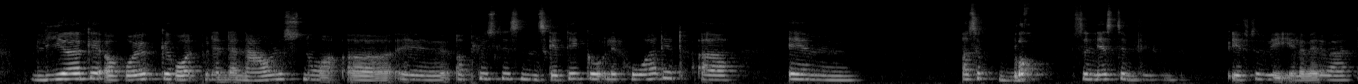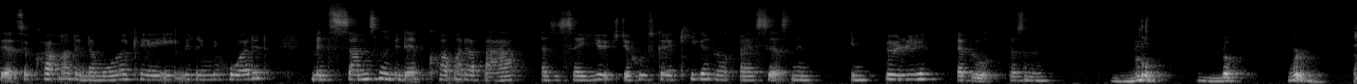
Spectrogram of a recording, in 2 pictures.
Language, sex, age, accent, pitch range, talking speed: Danish, female, 20-39, native, 195-235 Hz, 140 wpm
